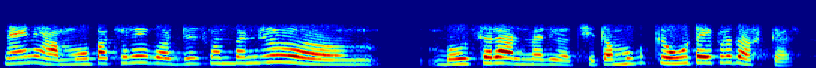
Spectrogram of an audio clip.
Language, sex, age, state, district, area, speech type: Odia, female, 18-30, Odisha, Kalahandi, rural, conversation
